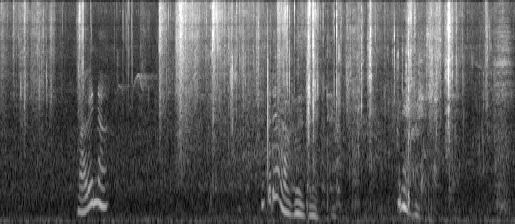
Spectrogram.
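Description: A small dog whines in short high cries.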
